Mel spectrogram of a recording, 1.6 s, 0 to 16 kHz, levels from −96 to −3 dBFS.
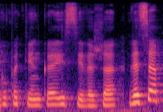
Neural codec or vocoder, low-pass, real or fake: none; 14.4 kHz; real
